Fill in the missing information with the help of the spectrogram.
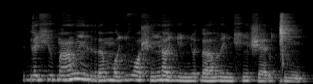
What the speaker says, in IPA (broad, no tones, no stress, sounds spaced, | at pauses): ɡ ɛ ç ɯ ɓ ɐ̃ v ĩ r ə m ɔ ʎ v ɔ ʃ ĩ ɾ ɐ ʎ e ɲ ɵ ɗ ɐ v e ɲ x ĩ ʃ ɛ ɾ u ǀ ĩ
